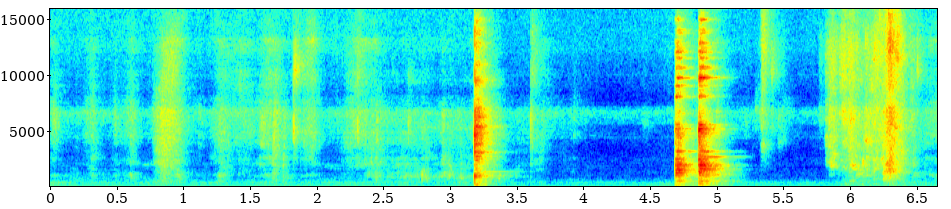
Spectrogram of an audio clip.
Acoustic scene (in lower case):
kitchen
